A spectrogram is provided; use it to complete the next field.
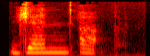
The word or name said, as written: genned up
